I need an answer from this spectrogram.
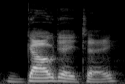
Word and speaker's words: gaudete: much the same way it's usually hard as in the English word go like seagull so the word for rejoice is hard gaudete the G sound is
